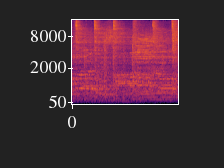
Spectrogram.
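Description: Live worship band playing a slow song: electric guitar, bass, keyboard and drum kit with cymbal strikes, and a sung vocal line over them.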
